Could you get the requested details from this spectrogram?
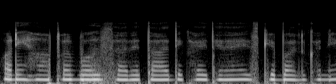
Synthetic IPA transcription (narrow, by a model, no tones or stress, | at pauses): ɔːɾjɐɦãpɐɾbɔːt̪saːɾet̪aːɾd̪ɪkʰaːid̪eːnɦɛ̃ɪskebaːlkɐne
